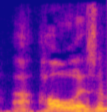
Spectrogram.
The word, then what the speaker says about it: holism: And it's spelled holism not because there's a hole in it, but because English speakers can't pronounce holism, because it's really the whole damn thing that we're talking about here. It's holism not with a hole, but rather with the whole thing involved.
